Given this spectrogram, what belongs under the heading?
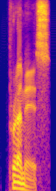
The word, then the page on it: premise: British English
